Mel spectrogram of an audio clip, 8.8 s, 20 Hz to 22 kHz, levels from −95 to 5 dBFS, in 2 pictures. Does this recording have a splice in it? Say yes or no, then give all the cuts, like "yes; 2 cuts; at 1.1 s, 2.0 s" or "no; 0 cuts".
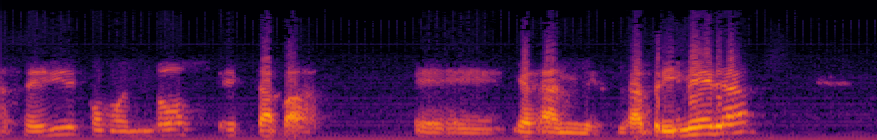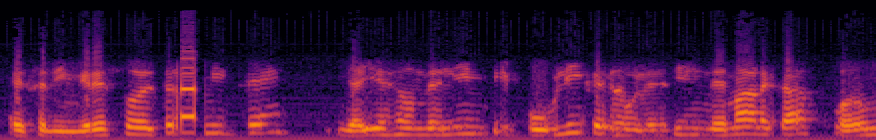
no; 0 cuts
